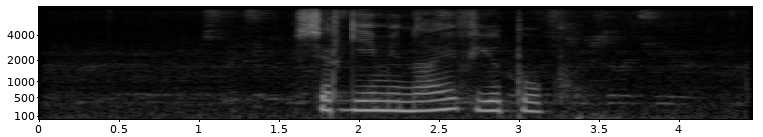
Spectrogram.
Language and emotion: Russian, neutral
